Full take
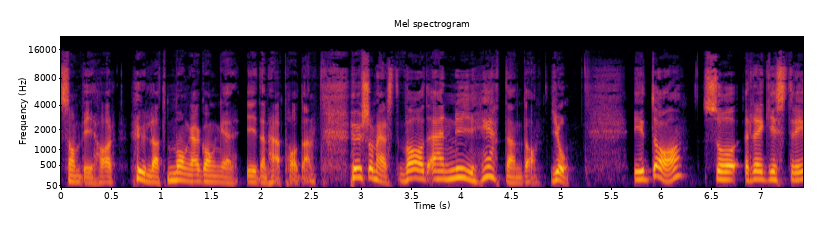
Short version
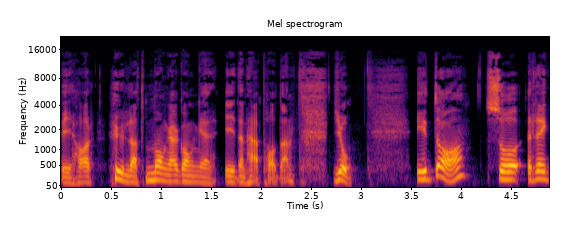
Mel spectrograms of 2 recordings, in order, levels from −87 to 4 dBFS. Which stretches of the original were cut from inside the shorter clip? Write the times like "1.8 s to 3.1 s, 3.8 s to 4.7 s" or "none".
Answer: 2.9 s to 4.8 s

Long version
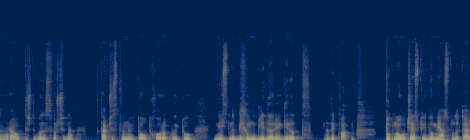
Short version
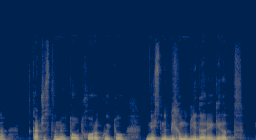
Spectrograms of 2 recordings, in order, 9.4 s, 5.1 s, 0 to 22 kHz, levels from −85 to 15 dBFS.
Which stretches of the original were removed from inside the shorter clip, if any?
none

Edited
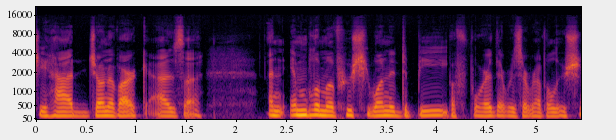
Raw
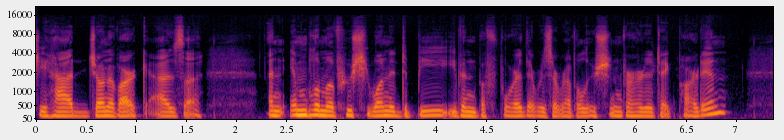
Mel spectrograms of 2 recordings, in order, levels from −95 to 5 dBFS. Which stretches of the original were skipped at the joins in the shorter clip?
4.1 s to 4.4 s

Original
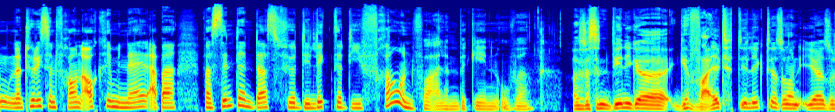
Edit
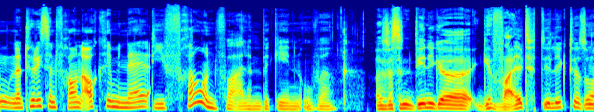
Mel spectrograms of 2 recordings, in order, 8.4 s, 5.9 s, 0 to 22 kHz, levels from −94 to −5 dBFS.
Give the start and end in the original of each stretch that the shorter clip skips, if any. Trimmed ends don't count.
1.5 s to 3.4 s

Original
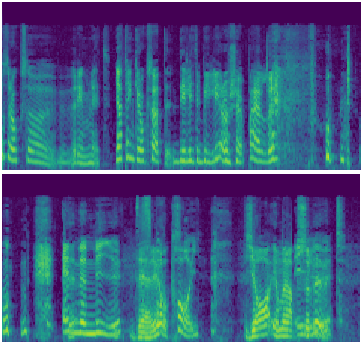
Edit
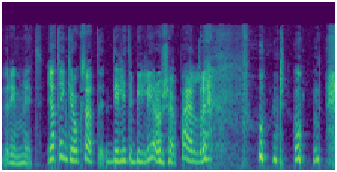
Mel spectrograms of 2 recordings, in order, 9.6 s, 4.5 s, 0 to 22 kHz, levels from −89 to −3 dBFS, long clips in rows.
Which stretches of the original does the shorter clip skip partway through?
none

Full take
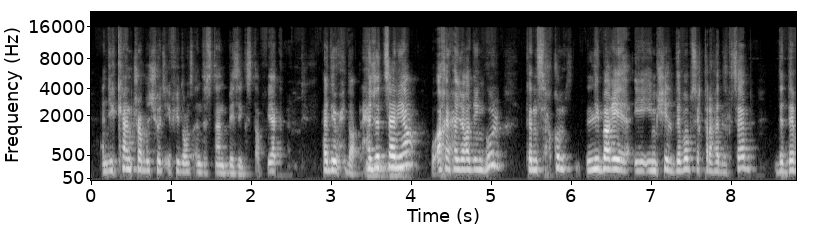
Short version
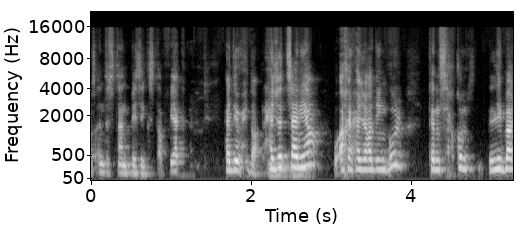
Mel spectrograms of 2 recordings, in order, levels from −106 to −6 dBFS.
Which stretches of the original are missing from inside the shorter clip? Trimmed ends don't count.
none

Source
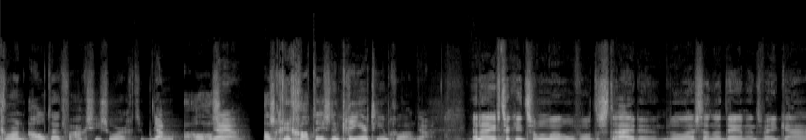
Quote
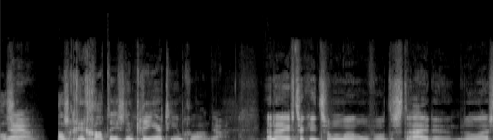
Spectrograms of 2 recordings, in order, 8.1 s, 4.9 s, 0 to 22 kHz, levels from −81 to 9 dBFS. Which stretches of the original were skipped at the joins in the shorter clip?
none

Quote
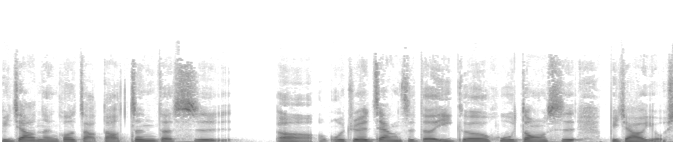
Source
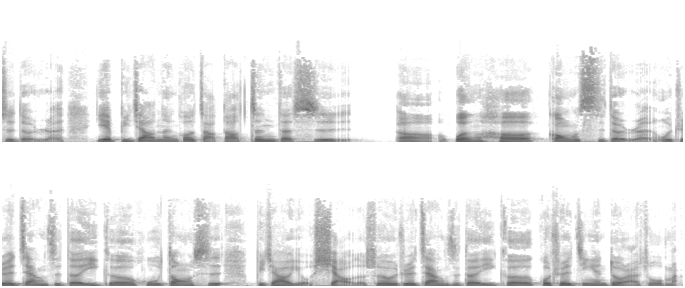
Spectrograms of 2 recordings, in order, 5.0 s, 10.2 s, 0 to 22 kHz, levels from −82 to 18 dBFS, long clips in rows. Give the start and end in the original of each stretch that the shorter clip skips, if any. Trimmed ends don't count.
3.4 s to 4.9 s

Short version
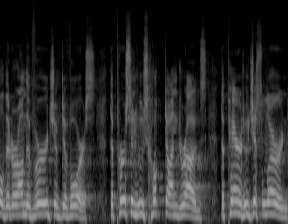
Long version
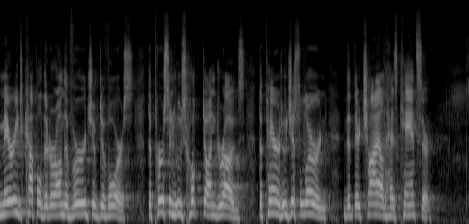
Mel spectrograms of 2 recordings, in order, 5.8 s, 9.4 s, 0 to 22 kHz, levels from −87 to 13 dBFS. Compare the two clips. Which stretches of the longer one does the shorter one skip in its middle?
none

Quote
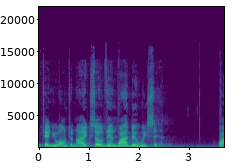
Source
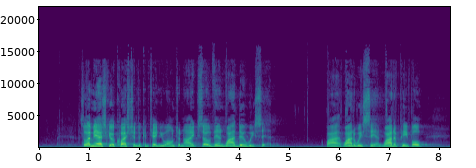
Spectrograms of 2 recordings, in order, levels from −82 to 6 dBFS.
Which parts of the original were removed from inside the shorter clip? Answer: none

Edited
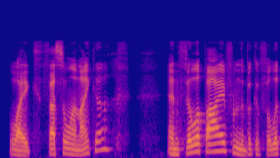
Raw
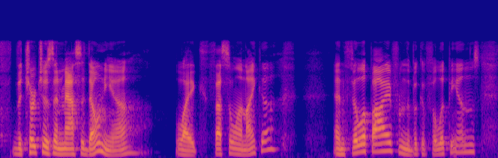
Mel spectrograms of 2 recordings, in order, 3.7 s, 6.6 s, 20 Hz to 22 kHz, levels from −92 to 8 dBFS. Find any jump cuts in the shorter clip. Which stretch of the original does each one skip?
none

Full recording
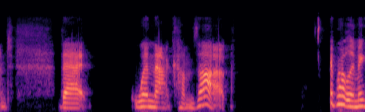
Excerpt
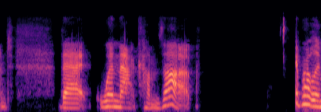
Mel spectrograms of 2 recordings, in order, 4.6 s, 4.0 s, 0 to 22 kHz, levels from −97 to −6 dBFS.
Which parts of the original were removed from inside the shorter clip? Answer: 1.1 s to 1.6 s

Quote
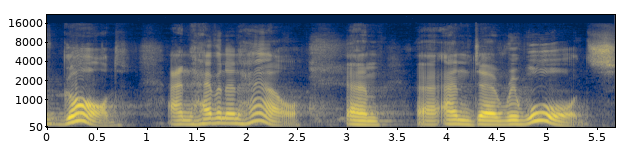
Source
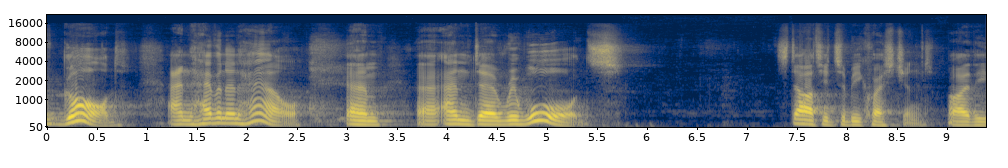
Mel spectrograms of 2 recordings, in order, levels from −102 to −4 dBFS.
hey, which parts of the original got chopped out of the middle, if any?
none

